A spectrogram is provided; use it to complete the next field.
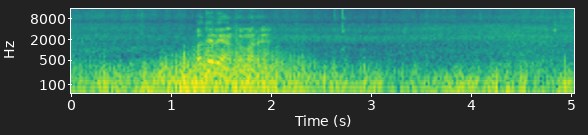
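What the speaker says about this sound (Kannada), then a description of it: "ಒಳ್ಳೆ ಗಾಳಿ ಮಾತ್ರ" Wind blows at the seaside in Karwar, a loud rumbling gusty roar buffeting the microphone throughout, with a person talking briefly in the middle.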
